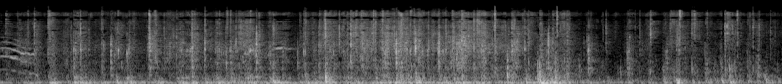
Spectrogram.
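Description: Rapid, dense clatter of many cats' claws and paws scrabbling against a wooden cabinet door and hardwood floor as the cats push out, thinning near the end.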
